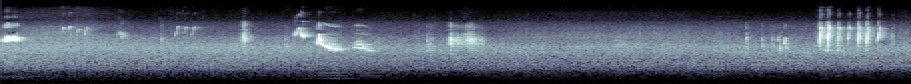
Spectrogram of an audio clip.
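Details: American dipper, or water ouzel, giving scattered high chirps and a descending slurred phrase, then a pause and a burst of rapid buzzy notes at the end, with faint steady road-noise hiss.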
